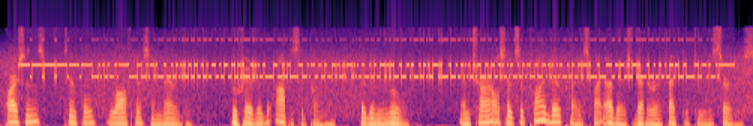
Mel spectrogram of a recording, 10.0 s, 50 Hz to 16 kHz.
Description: RTTY (45.45 baud, 850 Hz shift), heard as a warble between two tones, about 2250 Hz centre, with radio static and speech in English. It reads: THE SILLIEST THINGS CAN BE SAID AND PEOPLE LATCH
